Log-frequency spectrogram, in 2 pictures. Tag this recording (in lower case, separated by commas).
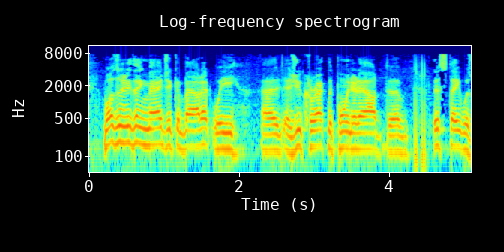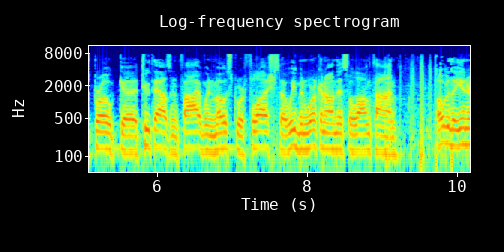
speech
